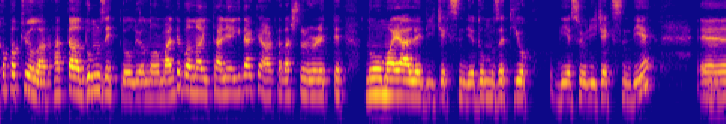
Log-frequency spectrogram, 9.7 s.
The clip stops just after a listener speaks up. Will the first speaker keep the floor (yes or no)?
yes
